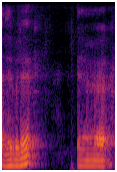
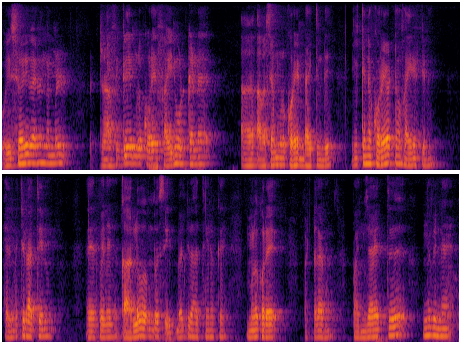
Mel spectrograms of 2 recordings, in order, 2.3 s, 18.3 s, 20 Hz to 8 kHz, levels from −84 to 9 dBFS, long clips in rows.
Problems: none marked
